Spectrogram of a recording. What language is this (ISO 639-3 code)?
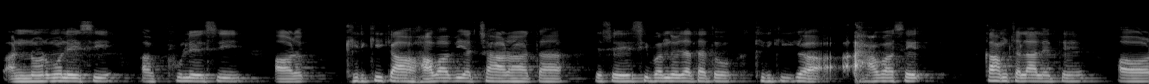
urd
